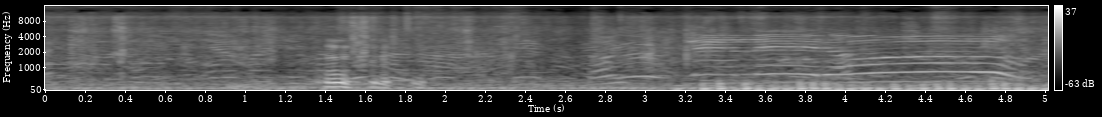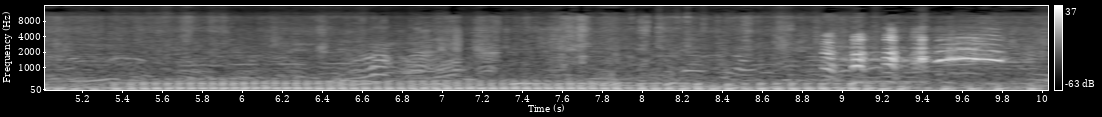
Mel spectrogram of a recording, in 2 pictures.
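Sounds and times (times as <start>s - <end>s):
people talking: 0.0s - 10.0s
small engine running: 3.0s - 9.3s.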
